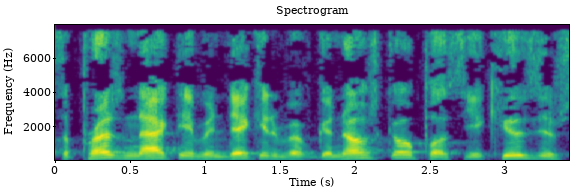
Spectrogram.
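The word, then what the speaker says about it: Gnosko (γινώσκω): And then we have the verhina plus the present active indicative of gnosko. Gnosko, G-I-N, long O-S-K, long O, gnosko.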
